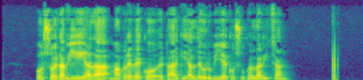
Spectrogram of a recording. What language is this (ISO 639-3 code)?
eus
